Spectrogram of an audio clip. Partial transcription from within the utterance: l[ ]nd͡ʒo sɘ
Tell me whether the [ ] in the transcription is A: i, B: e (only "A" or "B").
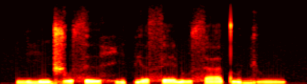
A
